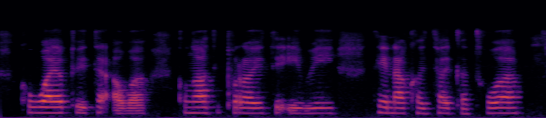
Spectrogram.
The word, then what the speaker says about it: Ngāti Porou: Yeah, the NG is actually pronounced together like saying an N with a silent G, I guess, but like how you say NG at the end of ring.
